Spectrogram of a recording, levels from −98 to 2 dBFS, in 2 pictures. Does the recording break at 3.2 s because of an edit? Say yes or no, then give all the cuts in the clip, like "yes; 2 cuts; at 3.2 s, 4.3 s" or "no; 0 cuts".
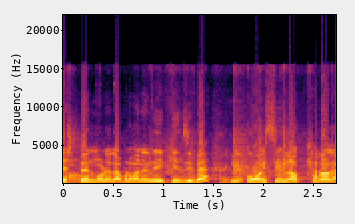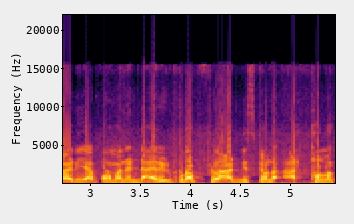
no; 1 cut; at 1.7 s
